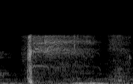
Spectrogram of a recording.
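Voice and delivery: high airy giggle; laugh. Real, not acted. Laughing at her "fear" confession to the room. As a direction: let a breathy laugh escape.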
